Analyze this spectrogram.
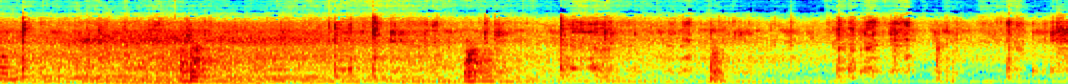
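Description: Hot oil sizzles in a pan.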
